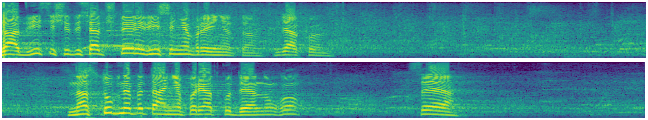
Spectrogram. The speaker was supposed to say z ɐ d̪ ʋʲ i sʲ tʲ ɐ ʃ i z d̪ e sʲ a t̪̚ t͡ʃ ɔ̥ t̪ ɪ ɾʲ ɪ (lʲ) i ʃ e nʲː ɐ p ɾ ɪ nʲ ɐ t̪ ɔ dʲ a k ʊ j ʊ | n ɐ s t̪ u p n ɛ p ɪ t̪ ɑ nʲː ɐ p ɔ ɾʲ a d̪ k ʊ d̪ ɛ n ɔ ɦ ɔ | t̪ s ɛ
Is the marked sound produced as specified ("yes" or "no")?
no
